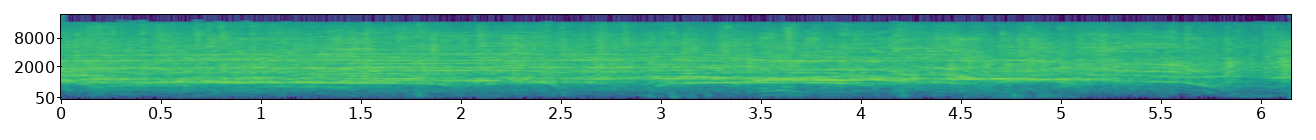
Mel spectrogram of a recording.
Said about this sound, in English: So what I want you to do is put your hands together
